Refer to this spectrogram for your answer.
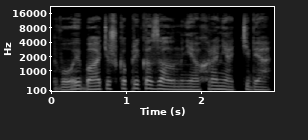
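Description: A woman's voice: sits low, unhurried, dark tone, no room sound, studio quality. A woman voicing a smug, scheming young man who coaxes and taunts the girl he captured. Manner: smirking, coaxing.

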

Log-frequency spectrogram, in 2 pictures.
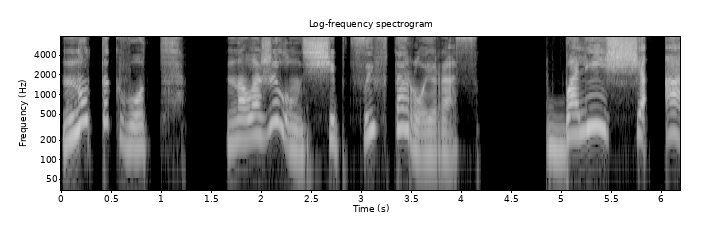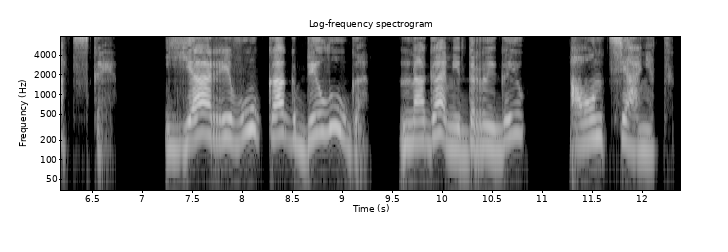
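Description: A woman's voice: medium pitch, very animated, slow, no echo, studio quality. A woman reading aloud, voicing a self-important young man who tells a dentist story in a pompous way. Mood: boastful.

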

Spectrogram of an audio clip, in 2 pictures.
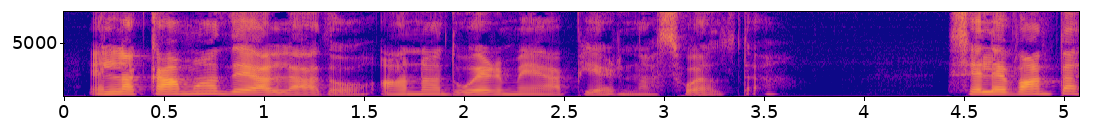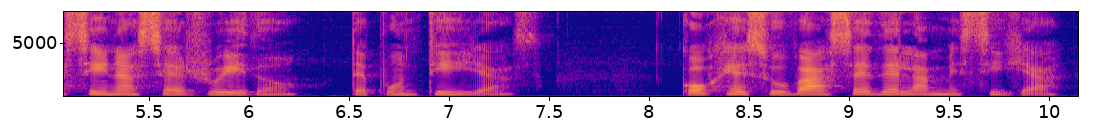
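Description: A woman reading a fan fiction story aloud as a podfic, in an even, unhurried narration. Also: lowish voice, gravelly. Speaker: podfic reader.

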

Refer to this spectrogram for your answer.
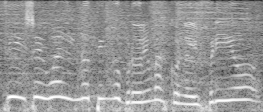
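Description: A man's voice: very high voice, expressive, normal speed, over music. A man co-hosting a casual radio show, easygoing but earnest when making a point, with an Argentine accent. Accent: Argentine Spanish. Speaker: radio co-host.

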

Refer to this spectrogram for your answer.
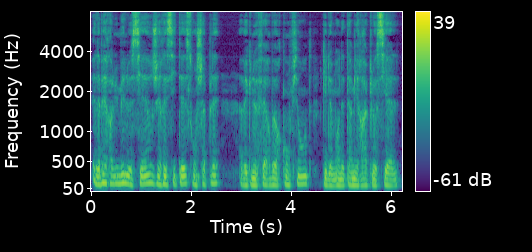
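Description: A man reading an adventure novel aloud as an audiobook, steady storytelling that lifts his voice for the characters' lines. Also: mid-range voice, normal speed, breathy edge. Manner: steady storytelling with lifted voice in dialogue. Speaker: audiobook reader. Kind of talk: audiobook narration.

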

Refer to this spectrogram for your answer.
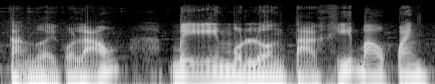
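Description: A man's voice: fairly low pitch, very animated, moderate pace, soft background music. A man narrating a story in a vivid, dramatic way.

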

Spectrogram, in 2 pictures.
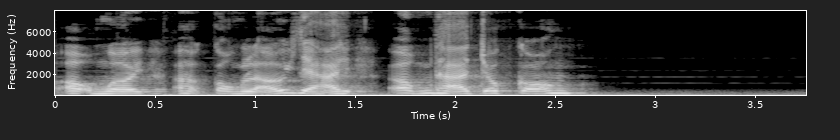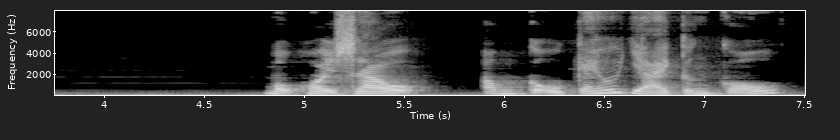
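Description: A woman narrating a horror story in a slow, measured storytelling manner. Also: on the low side, slightly rough.

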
